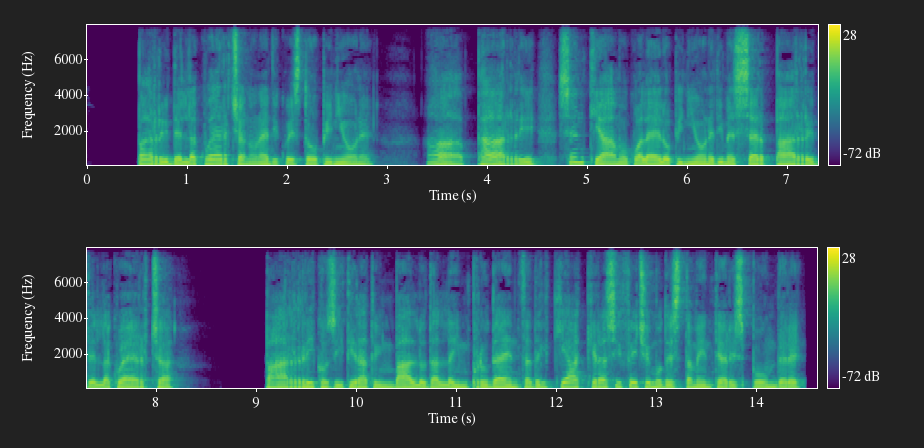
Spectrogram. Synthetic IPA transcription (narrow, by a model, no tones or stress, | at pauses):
parːid̪elːakwɛrt͡ʃanonɛd̪ːikwest̪aopinjoːne | aparːisent̪jaːmokwalɛlopinjoːned̪imesːɛrparːid̪elːakwɛrt͡ʃa | parːikozit̪ːiɾaːt̪oimbalːod̪alːaimpɾud̪ɛnt̪sad̪elkjakːeɾasifeːt͡ʃemod̪est̪ament̪earːispond̪eɾe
